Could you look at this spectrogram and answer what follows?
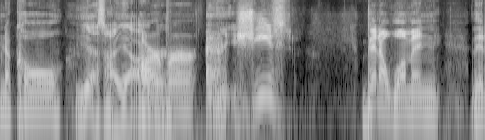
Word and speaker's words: Arbor: Yes, Arbor.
